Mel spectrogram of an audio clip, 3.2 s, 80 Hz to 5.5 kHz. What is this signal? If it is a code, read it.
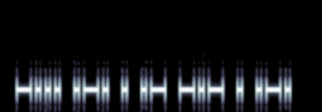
Morse code, heard as a keyed tone, about 25 wpm, 600 Hz. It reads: BREAKER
